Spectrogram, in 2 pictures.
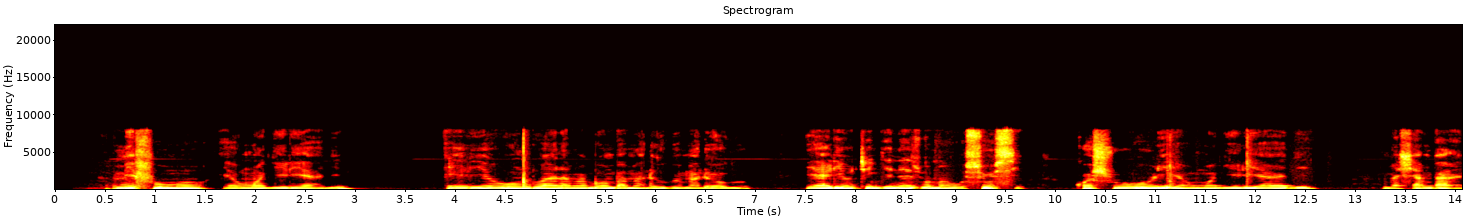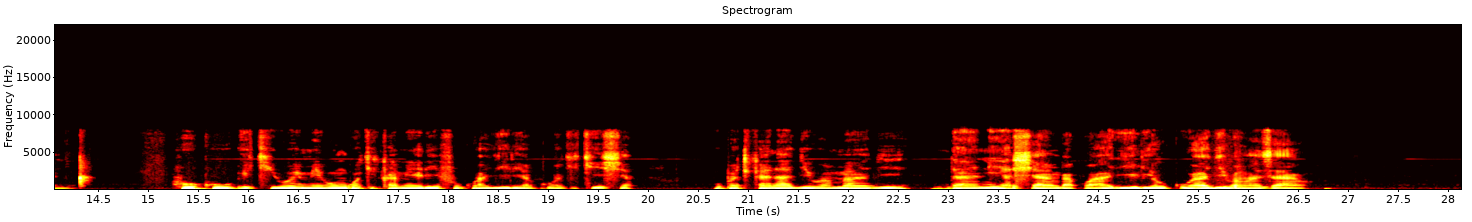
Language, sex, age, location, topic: Swahili, male, 25-35, Dar es Salaam, agriculture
